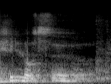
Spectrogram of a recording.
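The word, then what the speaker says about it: φίλος: 여기 나오는 힐로스. 그렇죠? 왜 필로스를 하는데 약간 히읗 발음이 납니다.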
